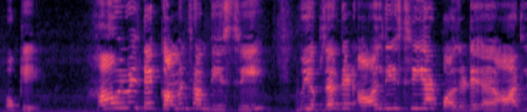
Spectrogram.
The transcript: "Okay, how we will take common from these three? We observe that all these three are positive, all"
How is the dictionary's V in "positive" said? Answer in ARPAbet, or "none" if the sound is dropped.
none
